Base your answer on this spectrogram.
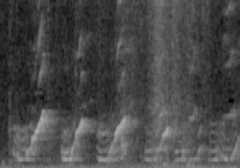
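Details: Pet guinea pig giving a run of high rising squeaks, about four quick upswept notes in under two seconds, each climbing sharply, with a faint steady hum beneath.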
